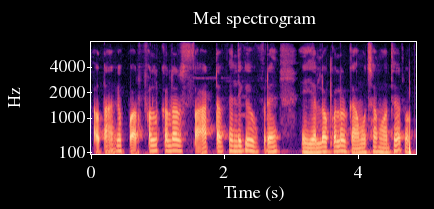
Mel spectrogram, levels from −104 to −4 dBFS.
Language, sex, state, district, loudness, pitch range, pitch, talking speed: Odia, male, Odisha, Malkangiri, -18 LUFS, 120-145 Hz, 135 Hz, 185 wpm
